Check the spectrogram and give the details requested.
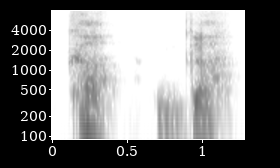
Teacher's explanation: I can really feel them in the back of my throat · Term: gutturals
